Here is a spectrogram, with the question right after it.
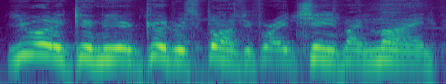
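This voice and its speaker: A man's voice: high voice, normal speed, dark tone, lightly acted. A man playing a haughty, self-important rich landowner villain in a game fan dub, pompous and condescending. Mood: bullying. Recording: music behind the voice.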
